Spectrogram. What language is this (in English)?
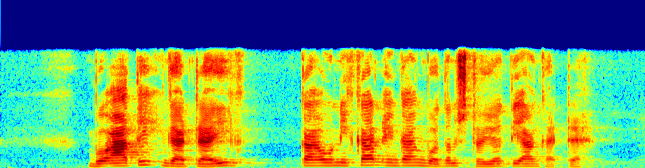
Javanese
